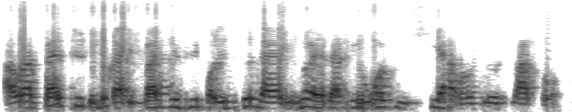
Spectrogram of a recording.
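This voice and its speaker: A man speaks rapid-fire in a high voice with lively intonation, vocal fry, and a mellow, husky quality, over lo-fi sound with faint music behind. He is an earnest data protection panelist advising in a webinar on a video call, using an earphone mic and repeating himself while the online call breaks up.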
